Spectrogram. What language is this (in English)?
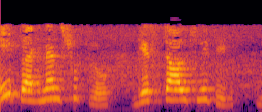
Bangla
